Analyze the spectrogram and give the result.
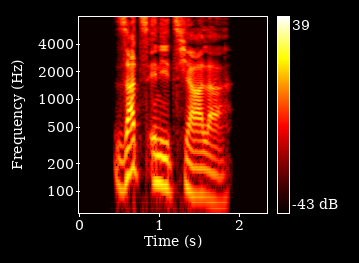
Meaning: inflection of satzinitial: 1. strong/mixed nominative masculine singular 2. strong genitive/dative feminine singular 3. strong genitive plural
- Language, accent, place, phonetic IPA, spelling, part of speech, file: German, Germany, Berlin, [ˈzat͡sʔiniˌt͡si̯aːlɐ], satzinitialer, adjective, De-satzinitialer.ogg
